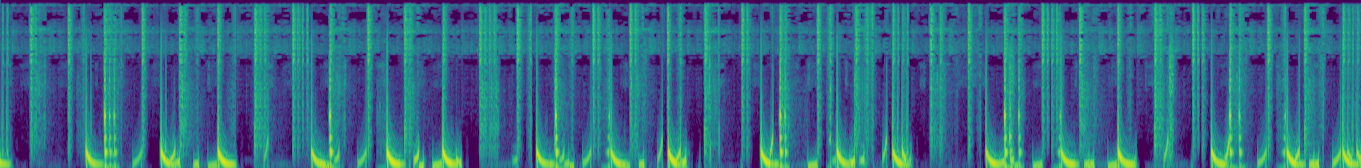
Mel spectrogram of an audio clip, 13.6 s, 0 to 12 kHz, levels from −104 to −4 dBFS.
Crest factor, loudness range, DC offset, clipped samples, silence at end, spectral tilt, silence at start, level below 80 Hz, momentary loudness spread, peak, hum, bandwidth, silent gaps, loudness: 22 dB; 1 LU; under 0.1%; under 0.1%; 0 s; -4 dB/octave; 0 s; -30 dBFS; 7 LU; 0 dBFS; none; 11.5 kHz; none; -24 LUFS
